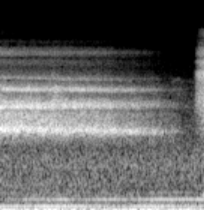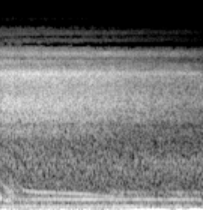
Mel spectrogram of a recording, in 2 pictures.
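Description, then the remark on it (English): Steady breathing in through one nostril with the other nostril covered, a continuous airy hiss that shifts to a brighter, sharper rush about halfway through. No one speaks. “So, breathing in, I've got one nostril covering.”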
